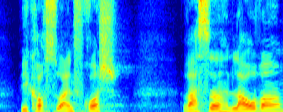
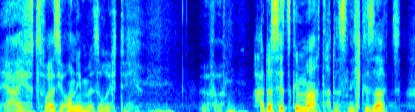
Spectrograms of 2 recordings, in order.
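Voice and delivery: unsure; 11 dB quieter, faster than usual. Acted. Believer doubting what God said, softly unsure. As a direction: think aloud in quiet confusion.

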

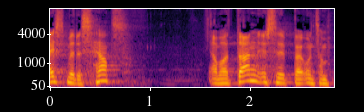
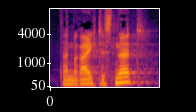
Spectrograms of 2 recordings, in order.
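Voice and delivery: normal talking voice

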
